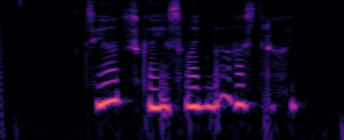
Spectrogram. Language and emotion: Russian, sad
